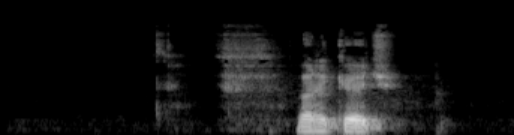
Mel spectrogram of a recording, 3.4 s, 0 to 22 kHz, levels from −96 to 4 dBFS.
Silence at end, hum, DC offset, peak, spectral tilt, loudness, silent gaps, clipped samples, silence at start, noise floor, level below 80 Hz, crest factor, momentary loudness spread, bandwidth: 0.85 s; none; under 0.1%; -6 dBFS; -7.5 dB/octave; -23 LUFS; none; under 0.1%; 2 s; -90 dBFS; -48 dBFS; 22 dB; 18 LU; 9 kHz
